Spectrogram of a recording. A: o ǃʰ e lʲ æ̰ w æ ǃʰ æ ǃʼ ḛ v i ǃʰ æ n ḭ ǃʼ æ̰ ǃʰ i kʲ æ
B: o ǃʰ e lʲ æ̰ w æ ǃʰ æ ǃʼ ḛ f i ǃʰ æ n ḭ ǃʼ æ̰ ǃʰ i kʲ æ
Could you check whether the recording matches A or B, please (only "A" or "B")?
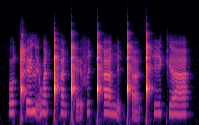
B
